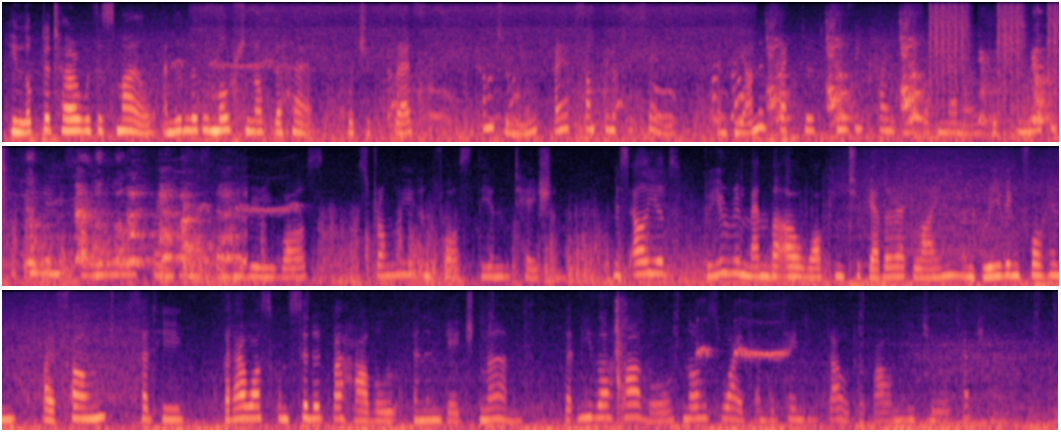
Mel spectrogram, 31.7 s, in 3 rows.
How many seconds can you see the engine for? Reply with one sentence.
You can hear the engine for 2 seconds altogether.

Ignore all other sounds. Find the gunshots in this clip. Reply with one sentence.
You can hear the gunshots from 9.2 to 10.7 s, from 25.9 to 26.5 s and from 27.1 to 27.6 s.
